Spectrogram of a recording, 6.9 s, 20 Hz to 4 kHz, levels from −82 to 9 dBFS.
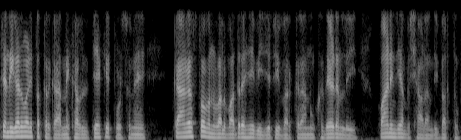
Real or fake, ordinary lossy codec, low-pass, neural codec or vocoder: fake; none; 3.6 kHz; codec, 16 kHz, 8 kbps, FunCodec, trained on Chinese and English, 25 frames a second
